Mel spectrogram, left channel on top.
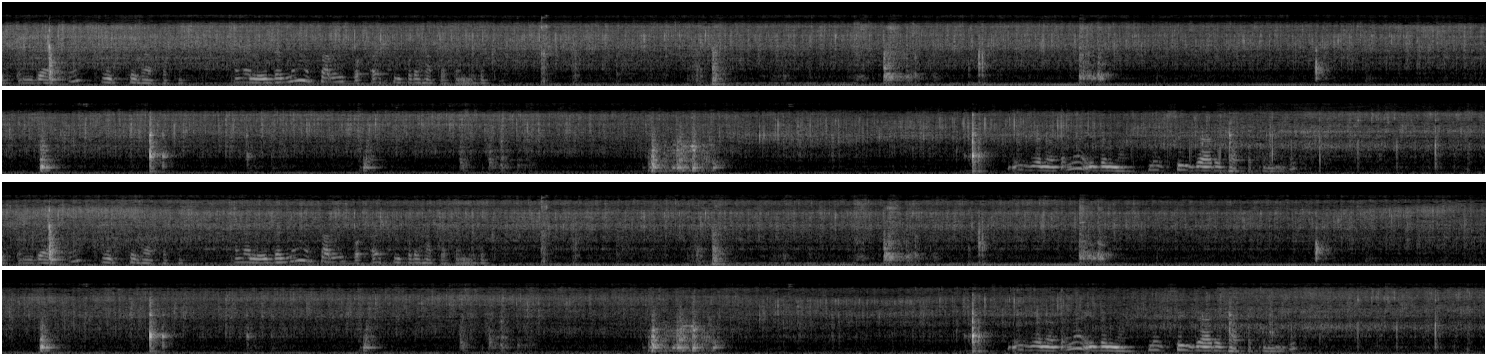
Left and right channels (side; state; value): both; normal; correlation 0.52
